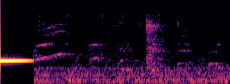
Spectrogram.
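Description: Television colour-bars test-tone beep, a single steady high pitch, fading and cutting off about a third of a second in, leaving faint room sound.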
